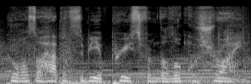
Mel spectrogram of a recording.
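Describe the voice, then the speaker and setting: A man playing a stern, grave old village grandfather in a horror audio drama, speaking solemnly and deliberately. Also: medium pitch, fairly even intonation, over music, natural voice.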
